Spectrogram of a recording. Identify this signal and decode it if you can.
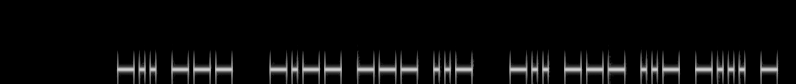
Morse code, heard as a keyed tone, about 22 wpm, 700 Hz. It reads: DO YOU DOUBT
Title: Sentences from Top 1500 Words 22wpm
